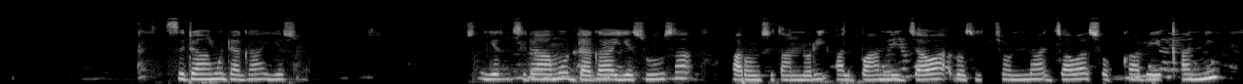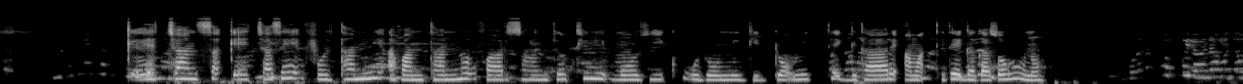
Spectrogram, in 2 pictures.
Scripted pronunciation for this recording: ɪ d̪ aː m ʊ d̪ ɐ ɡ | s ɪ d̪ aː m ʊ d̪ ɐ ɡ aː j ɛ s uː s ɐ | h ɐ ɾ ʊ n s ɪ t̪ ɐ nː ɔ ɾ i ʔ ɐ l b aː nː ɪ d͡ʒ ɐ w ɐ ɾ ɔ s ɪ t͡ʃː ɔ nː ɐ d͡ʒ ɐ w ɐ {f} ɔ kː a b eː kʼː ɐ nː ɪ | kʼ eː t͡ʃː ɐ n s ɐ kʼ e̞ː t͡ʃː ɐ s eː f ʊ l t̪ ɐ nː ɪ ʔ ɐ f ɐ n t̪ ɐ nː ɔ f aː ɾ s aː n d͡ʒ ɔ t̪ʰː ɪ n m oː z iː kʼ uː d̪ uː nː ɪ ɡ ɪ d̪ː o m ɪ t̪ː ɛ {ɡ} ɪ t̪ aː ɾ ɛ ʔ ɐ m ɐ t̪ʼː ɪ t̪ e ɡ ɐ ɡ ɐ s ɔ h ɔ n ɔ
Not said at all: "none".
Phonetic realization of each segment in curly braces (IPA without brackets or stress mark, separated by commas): s, ɡ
